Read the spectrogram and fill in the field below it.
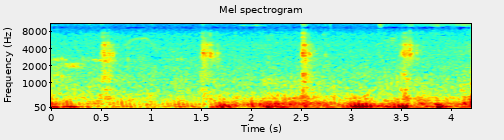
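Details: Roky, a pet cat, purring softly: a low, continuous rumble with a steady rapid pulse and quiet faint clicks and rustles above it.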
